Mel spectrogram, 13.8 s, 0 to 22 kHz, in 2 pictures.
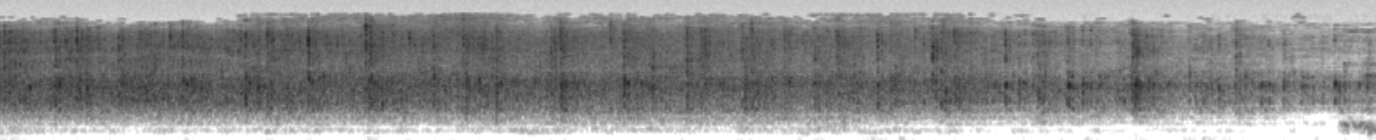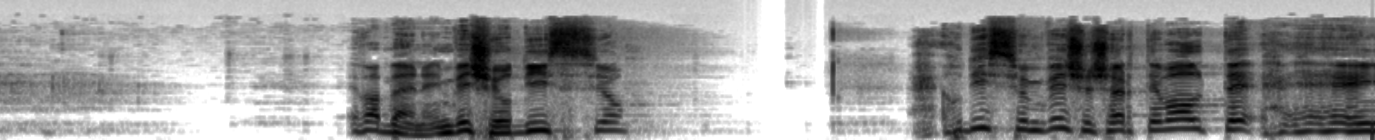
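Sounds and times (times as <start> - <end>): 
large crowd applauding: 0.0 - 7.7
speech: 8.6 - 10.1, 11.7 - 13.7.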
